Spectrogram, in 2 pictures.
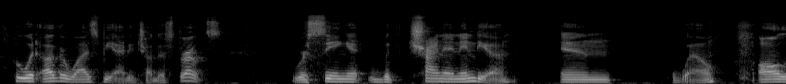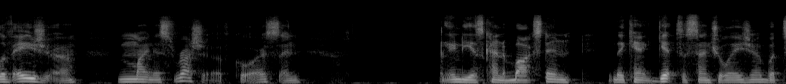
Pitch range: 100-120 Hz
